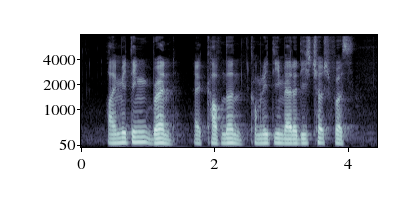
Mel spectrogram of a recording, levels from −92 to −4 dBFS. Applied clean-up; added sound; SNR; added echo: none; none; none; none.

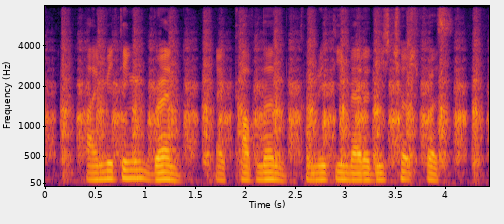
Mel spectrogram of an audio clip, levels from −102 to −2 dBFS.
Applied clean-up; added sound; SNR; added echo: none; Dog; 5 dB; none.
